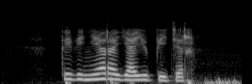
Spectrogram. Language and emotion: Russian, neutral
